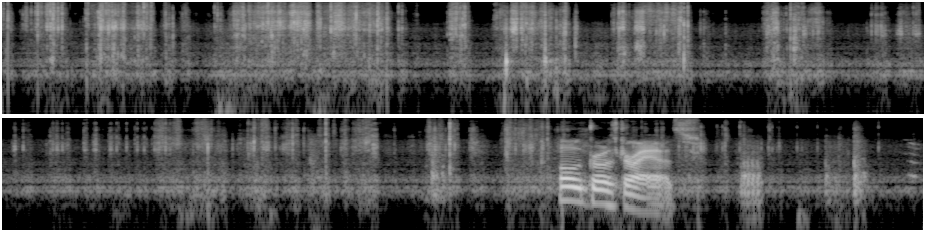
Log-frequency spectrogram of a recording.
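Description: Trading cards rustle and slide against each other as they are handled.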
